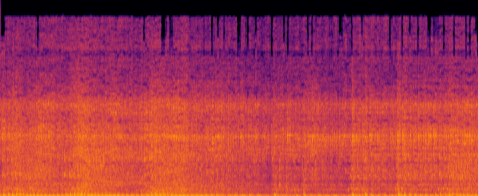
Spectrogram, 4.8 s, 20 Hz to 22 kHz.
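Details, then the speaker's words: Honda Supra X 125 FI, previously totally dead with no ignition, started after the wiring was jumpered: quick, steady single-cylinder putter with no misses. Normal idle; the fault was traced to the wiring to the lamp circuit and the 12 V supply from the ignition switch. "Wah, hidup bro. Coba cek ya, dengarkan ya. Wah, hidup ini."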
